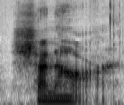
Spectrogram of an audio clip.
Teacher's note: And the shy, you said, that's correct, but the emphasis is on the second syllable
